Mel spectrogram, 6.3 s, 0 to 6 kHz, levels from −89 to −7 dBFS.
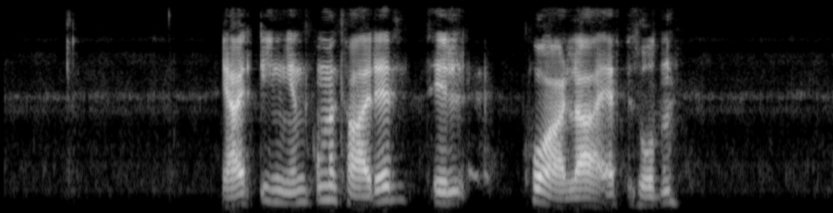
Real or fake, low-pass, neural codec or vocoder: fake; 5.4 kHz; codec, 16 kHz, 4.8 kbps, FACodec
